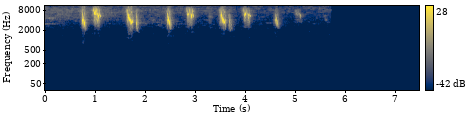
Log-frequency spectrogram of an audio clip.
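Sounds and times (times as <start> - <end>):
Eurasian tree sparrow chirps: 0.0 - 5.8.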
